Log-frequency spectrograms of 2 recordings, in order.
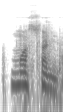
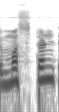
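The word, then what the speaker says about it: mustn't: Form मस्ट नॉट का मसंट, क्या होता है, मसंट होता है। और जो पहला सिलेबल है ना, फर्स्ट टी इज साइलेंट, यहाँ पे मस्टंट है क्या, ये नहीं, मसंट, मस्ट नॉट मसंट, ये आपको ध्यान रखना है।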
